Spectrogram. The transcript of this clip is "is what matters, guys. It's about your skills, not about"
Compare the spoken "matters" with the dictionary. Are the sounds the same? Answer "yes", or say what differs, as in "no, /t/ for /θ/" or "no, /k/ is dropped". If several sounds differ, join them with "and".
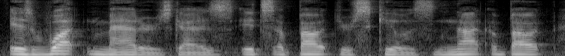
yes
